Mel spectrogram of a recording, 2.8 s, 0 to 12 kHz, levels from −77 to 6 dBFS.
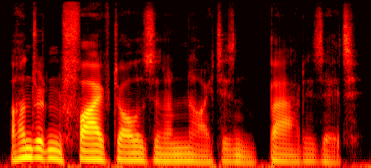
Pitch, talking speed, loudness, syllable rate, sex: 100 Hz, 260 wpm, -22 LUFS, 5.4 syllables/s, male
